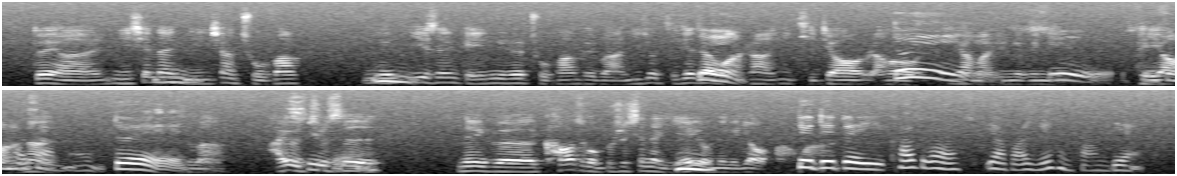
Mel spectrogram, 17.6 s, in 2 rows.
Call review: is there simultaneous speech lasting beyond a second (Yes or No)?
Yes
